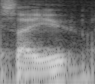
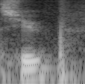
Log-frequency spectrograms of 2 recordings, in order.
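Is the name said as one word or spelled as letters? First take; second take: spelled letters; one word. First: The name is spelled out as separate letters. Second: The name is said as one syllable, 'Sue'. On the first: The speaker calls it right. "It's SIU" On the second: The speaker calls it wrong. "I shouldn't say Sue"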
